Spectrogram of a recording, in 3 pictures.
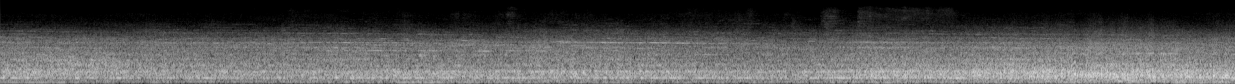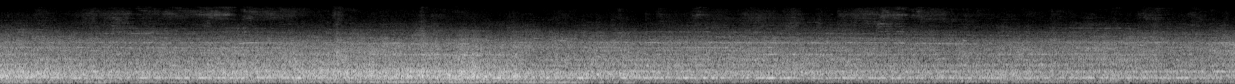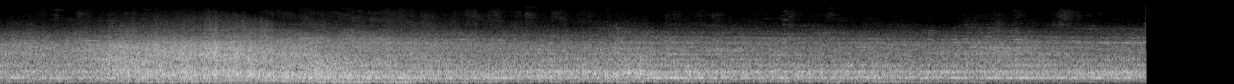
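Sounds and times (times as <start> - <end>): freight train wheels on rail: 0.0 - 36.2.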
